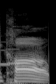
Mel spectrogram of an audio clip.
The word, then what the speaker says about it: car: you hear car so at the end of the word you can hear there that it's an open Sound C A almost like there isn't an R there it's very open and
